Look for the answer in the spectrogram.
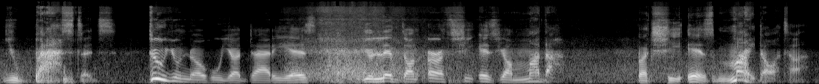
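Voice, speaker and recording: A man delivering a threatening curse monologue, speaking slowly and breaking into chanted incantations. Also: mid-range voice, sharp tone, a little hiss or hum. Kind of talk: menacing spoken curse monologue.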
